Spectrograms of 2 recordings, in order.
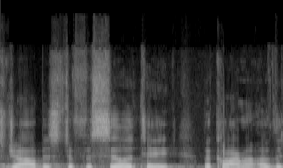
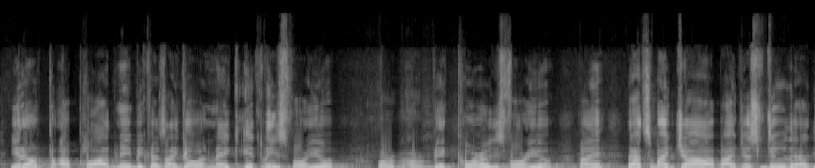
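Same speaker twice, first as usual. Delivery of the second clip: raised-pitch angry rebuke; indignant, higher-pitched telling-off; imitating shouting guru; 6 semitones higher than usual. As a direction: retell a teacher's scolding with real push.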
